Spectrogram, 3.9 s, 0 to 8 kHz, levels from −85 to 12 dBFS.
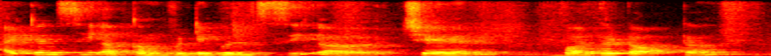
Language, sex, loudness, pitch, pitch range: English, female, -16 LUFS, 225 Hz, 200-245 Hz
